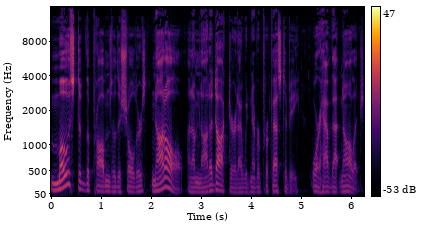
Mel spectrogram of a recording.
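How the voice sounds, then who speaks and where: A man with a normal speaking voice talks with lively intonation at a fairly low pitch, recorded dry and close with no echo on a very clean recording with a silent background. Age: 50s. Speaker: Indian club trainer and maker. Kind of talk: interview.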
